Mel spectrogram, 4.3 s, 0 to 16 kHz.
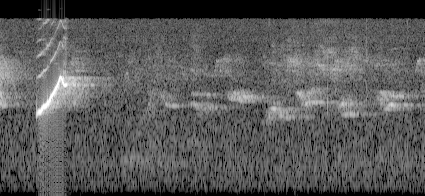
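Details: Red-cowled cardinal, a caged bird in Fortaleza, Ceará, Brazil, whose song runs past 20 notes; a single strong upslurred whistle, then soft distant chirping in the background.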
